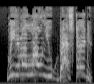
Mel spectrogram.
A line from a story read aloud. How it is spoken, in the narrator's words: Jake screamed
